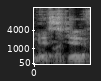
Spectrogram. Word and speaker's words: MSCHF: It's MSCHF. MSCHF. Mischief, basically. Word. That's how you say it.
